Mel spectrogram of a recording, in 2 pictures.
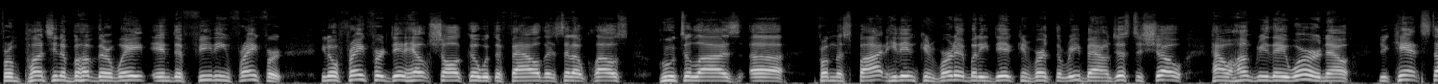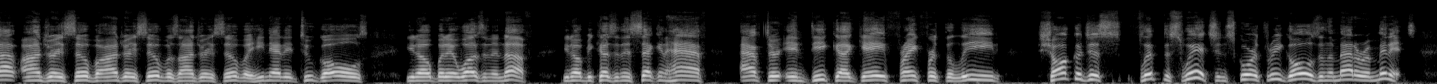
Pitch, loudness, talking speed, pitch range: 185 Hz, -19 LUFS, 190 wpm, 175-195 Hz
